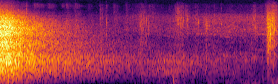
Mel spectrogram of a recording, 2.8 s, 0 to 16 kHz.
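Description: A single 9mm pistol shot from a 3.2-inch barrel into fabric and MDF is heard as a sharp report at the start. It decays over a couple of seconds into faint room noise, and a small knock follows near the end.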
